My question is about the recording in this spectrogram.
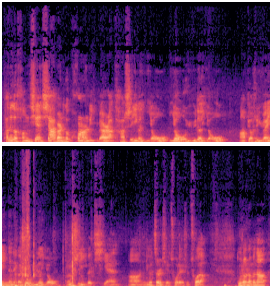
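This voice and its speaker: A man's voice: medium pitch, fast talker, slight background noise. A man teaching a beginner vocabulary lesson in a chatty, teasing way. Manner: lively, chatty, teasing asides. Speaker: Japanese teacher.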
